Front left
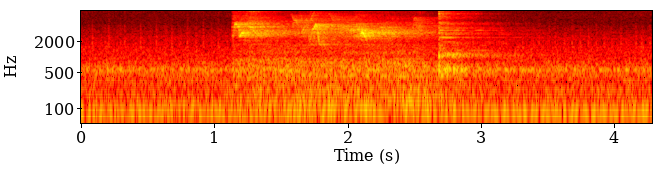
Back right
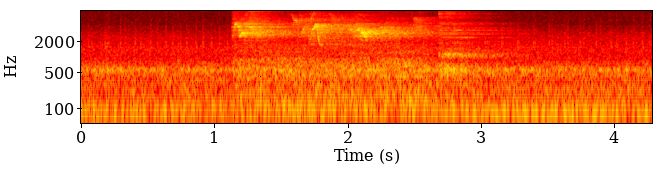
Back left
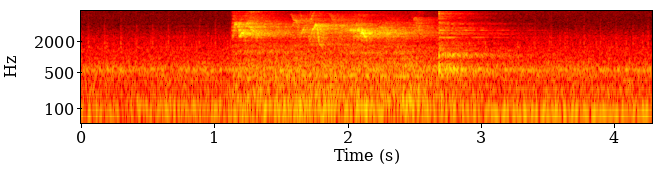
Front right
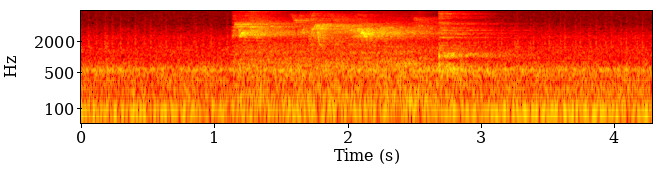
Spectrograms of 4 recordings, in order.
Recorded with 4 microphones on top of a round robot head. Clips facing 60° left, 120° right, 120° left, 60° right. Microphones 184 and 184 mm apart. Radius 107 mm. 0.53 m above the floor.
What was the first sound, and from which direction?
A bird, 150° left.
